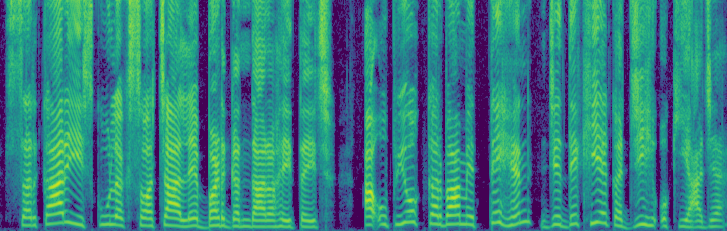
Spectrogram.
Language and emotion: Maithili, disgusted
